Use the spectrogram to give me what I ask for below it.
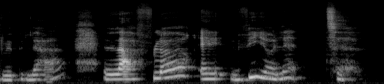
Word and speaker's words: violette: La fleur est violette. So the spelling is V-I-O-L-E-T-T-E. And we pronounce those two T's.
